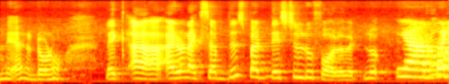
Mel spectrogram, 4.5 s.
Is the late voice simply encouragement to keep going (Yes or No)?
No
